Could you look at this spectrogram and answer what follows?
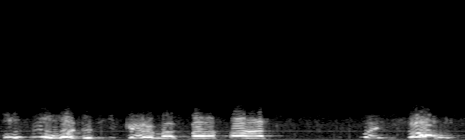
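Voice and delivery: high, loud theatrical wail; anguished lament. Acted. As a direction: bemoan it like a tragic diva. Singer laments her cruel impresario.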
